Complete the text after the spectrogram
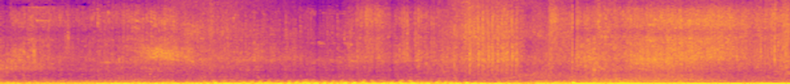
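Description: Rapid gunfire rattles steadily.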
